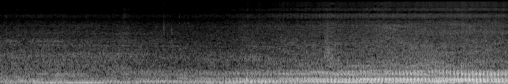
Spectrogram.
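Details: Motorcycle electric starter tested by jumpering the battery cable directly to the starter motor. A steady whirring crank builds louder over a few seconds with no clicking or stalling, so the starter motor spins freely and works.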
